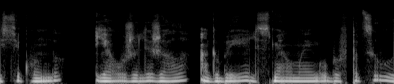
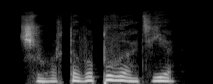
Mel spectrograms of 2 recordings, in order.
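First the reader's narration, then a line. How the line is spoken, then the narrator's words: Growl. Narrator (Russian): рыкнул он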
